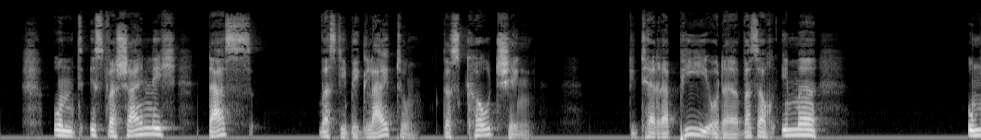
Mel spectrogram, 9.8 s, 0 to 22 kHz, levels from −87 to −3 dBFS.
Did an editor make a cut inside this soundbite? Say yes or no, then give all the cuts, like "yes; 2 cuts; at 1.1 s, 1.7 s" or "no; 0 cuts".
no; 0 cuts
